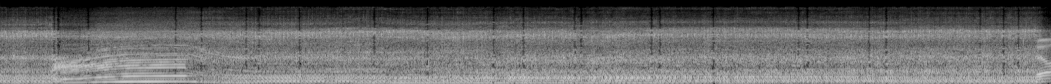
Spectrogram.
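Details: Old salvaged Sky ron CG 330 brushcutter after a new carburetor, gasket and spark plug: a quick rev rises and falls, then it settles into a steady buzzing idle that sits slightly too high. Idle speed needs turning down.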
